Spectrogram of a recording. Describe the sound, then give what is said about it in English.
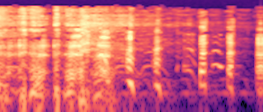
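A man, a college hockey broadcaster, coughs several times in quick, rough bursts, with short wheezy breaths between the coughs and no talking. “Well, when he's not coughing, he's the voice.”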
